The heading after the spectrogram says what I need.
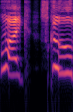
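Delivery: very high, loud, overdone cartoon voice. Asked to give his Shaggy, attempting it in a Shaggy voice. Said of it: "give us your Shaggy".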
